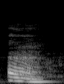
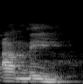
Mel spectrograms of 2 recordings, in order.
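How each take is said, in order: First: The m merges into one nasal vowel. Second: The m is said as a separate syllable. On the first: The speaker calls it right. "a gente fala an" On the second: The speaker calls it wrong. "A gente não fala ame"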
